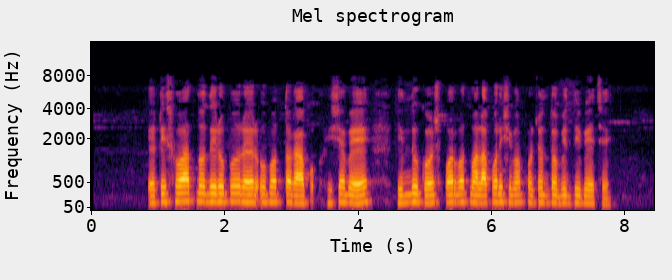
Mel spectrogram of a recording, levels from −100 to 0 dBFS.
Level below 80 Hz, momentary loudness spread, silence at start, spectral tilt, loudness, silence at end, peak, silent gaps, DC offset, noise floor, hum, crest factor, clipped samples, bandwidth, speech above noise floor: -58 dBFS; 12 LU; 0.85 s; -7.5 dB/octave; -21 LUFS; 0.65 s; -2 dBFS; none; under 0.1%; -71 dBFS; none; 20 dB; under 0.1%; 7.4 kHz; 50 dB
